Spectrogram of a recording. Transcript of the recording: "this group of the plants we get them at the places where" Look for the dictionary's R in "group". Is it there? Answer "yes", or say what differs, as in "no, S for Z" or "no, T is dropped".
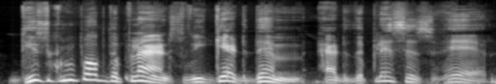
yes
